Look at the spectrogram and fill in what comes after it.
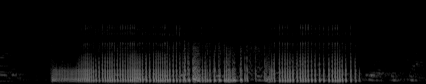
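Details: Pet dog sleeping with one eye open gives one long, fluttering, rattling snore of about three seconds, vibrating rapidly throughout; dog snoring.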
